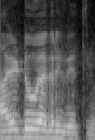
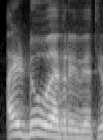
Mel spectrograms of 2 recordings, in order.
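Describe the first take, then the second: First: The word "do" is said weakly, without force. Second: The word "do" is said strongly, with force. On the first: The speaker calls it wrong. "ऐसा नहीं बोलना है" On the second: The speaker calls it right. "डू को जोरदार तरीके से बोलो ना"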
